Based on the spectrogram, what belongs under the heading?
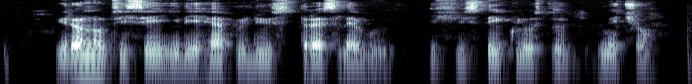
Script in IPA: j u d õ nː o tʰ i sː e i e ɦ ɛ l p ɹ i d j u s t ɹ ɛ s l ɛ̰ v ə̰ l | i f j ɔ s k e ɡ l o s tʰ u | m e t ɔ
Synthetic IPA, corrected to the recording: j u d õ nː o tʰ i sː e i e ɦ ɛ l p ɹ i d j u s t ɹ ɛ s l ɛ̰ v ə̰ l | i f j u s t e k l o s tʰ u | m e t͡ʃ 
